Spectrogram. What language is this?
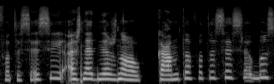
Lithuanian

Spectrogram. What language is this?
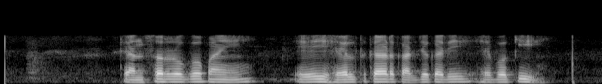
Odia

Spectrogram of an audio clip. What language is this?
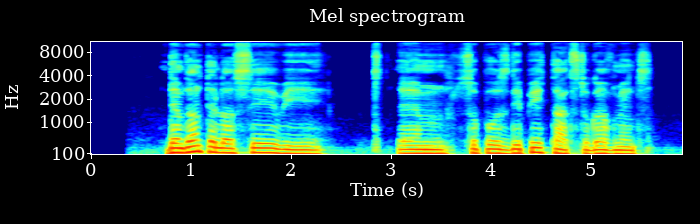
Nigerian Pidgin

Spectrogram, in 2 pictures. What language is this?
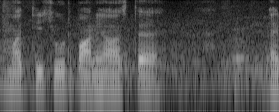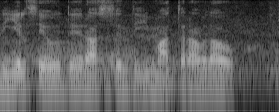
Dogri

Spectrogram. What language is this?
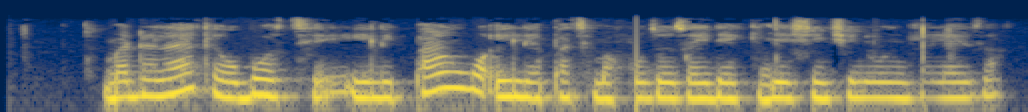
Swahili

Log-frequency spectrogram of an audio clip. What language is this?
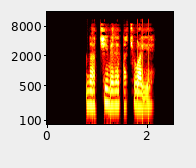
Matsés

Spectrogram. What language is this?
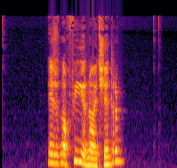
Western Frisian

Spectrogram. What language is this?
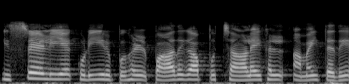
Tamil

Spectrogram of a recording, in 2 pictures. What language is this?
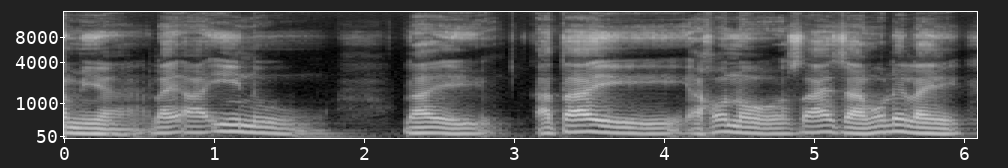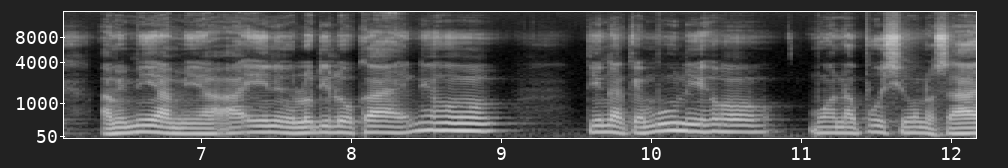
Wemale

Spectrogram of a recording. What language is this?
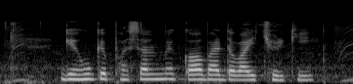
Bhojpuri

